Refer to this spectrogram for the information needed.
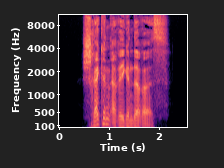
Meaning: strong/mixed nominative/accusative neuter singular comparative degree of schreckenerregend
- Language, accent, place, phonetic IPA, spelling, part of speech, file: German, Germany, Berlin, [ˈʃʁɛkn̩ʔɛɐ̯ˌʁeːɡəndəʁəs], schreckenerregenderes, adjective, De-schreckenerregenderes.ogg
